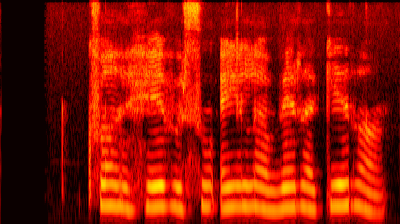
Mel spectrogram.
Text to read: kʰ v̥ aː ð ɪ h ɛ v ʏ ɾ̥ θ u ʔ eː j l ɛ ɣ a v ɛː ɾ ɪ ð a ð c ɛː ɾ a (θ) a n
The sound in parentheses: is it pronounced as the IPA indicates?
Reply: no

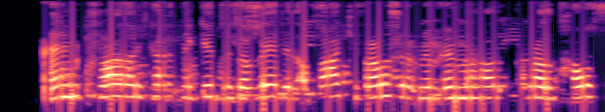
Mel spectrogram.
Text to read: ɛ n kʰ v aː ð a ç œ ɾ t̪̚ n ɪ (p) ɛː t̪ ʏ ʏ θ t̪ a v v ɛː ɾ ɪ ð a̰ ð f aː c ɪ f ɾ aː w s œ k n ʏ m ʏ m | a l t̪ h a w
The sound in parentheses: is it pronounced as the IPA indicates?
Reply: no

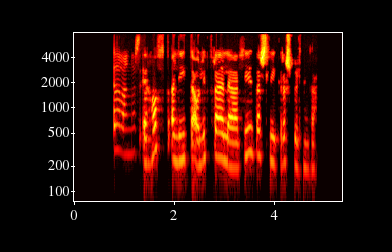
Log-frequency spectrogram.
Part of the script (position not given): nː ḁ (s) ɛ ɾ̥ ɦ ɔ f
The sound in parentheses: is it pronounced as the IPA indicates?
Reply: yes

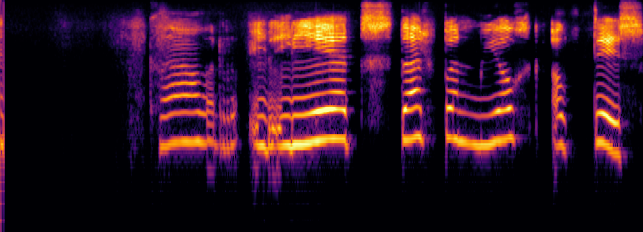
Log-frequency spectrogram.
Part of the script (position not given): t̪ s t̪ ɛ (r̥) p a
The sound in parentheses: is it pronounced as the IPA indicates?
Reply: yes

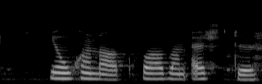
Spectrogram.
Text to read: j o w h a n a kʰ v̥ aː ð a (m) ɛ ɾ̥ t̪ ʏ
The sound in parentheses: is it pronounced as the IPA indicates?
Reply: no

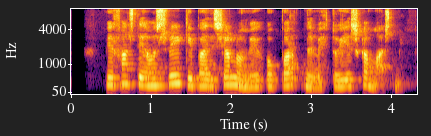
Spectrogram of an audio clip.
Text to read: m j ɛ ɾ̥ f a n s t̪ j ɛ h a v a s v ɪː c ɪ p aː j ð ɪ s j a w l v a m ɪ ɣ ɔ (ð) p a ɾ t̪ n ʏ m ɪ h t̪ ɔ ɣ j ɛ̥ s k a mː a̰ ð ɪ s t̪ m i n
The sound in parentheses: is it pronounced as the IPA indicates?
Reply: no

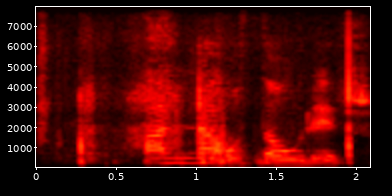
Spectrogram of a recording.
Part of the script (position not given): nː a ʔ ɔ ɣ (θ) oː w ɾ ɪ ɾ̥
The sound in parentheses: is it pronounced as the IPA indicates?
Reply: yes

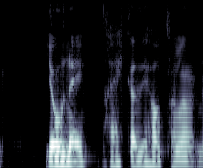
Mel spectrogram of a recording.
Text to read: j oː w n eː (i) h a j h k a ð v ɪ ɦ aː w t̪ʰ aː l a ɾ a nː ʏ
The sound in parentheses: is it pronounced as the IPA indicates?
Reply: no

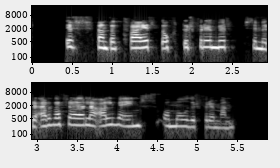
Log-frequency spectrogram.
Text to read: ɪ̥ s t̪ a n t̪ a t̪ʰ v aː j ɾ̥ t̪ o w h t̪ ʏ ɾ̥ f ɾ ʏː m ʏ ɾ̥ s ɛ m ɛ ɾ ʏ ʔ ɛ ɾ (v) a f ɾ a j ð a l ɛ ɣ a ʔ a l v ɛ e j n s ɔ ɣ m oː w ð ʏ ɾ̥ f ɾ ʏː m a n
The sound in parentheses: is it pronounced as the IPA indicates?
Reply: no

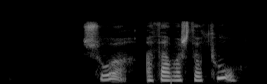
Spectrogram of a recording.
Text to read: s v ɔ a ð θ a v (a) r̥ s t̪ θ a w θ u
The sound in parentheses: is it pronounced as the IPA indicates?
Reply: yes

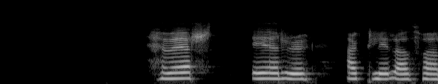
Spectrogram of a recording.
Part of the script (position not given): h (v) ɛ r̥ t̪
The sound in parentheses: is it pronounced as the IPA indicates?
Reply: yes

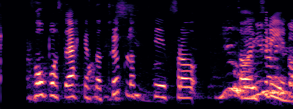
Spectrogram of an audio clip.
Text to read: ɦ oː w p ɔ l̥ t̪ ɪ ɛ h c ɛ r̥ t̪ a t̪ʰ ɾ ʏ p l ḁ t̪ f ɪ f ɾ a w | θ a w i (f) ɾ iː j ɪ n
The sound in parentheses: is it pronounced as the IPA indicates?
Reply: yes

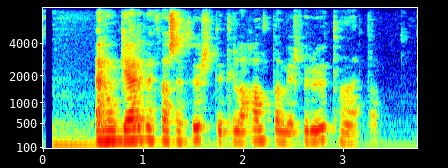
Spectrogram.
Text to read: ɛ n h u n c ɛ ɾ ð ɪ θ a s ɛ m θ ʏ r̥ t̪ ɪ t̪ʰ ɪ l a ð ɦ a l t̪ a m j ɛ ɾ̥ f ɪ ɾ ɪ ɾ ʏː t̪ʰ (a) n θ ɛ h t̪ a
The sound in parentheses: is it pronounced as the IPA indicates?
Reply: yes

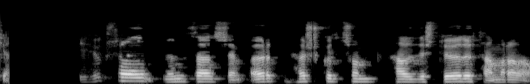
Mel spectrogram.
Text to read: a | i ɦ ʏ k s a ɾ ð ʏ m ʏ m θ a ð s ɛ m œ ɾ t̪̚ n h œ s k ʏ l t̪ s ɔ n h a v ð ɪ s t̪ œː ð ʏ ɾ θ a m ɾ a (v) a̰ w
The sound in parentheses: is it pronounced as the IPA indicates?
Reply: no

